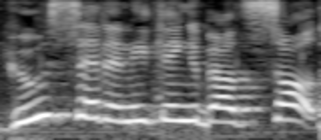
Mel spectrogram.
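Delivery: high-pitched incredulous question; baffled protest. Retold or imitated. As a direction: act out baffled disbelief. Acting out own baffled protest.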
